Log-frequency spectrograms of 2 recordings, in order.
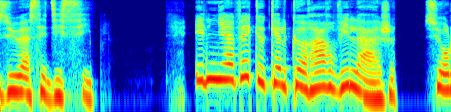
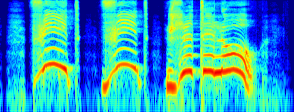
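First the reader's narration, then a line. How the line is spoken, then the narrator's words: Man shouting. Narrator (French): criait l'un des hommes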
